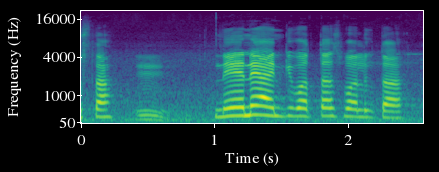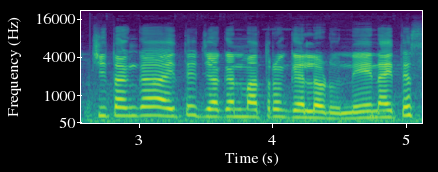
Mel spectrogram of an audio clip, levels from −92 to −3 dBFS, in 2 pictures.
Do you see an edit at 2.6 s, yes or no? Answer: yes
